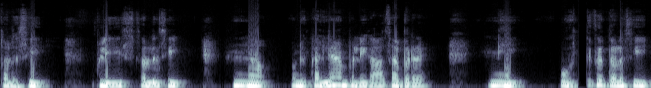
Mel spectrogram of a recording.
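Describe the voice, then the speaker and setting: A lovesick young cartoon man who pleads and pushes insistently, as a man voices him. His delivery stays flat and level. The sound is thin and tinny, like a phone line. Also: medium pitch, unhurried, breathy edge. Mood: pleading. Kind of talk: dubbed cartoon dialogue.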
